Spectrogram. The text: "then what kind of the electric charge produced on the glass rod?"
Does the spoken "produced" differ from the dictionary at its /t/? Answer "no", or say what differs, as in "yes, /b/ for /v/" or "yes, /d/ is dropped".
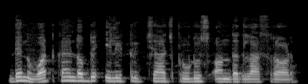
yes, /t/ is dropped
